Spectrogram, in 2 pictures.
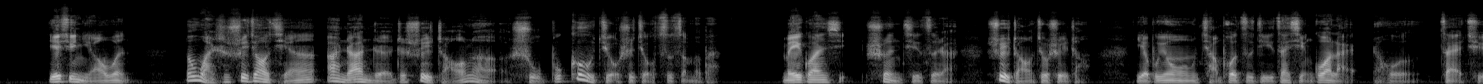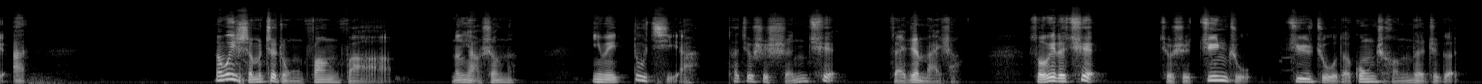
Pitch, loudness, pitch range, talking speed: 100 Hz, -25 LUFS, 95-110 Hz, 200 characters per minute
